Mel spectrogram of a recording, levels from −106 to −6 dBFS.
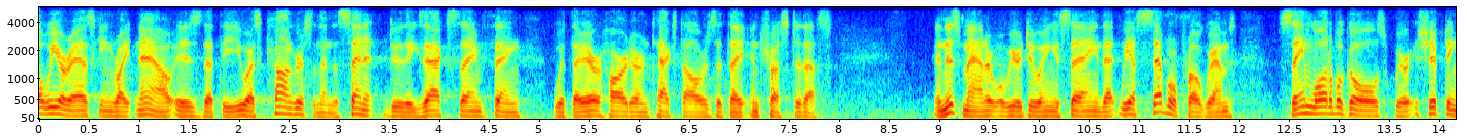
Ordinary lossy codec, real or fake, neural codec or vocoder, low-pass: Opus, 16 kbps; real; none; 5.4 kHz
